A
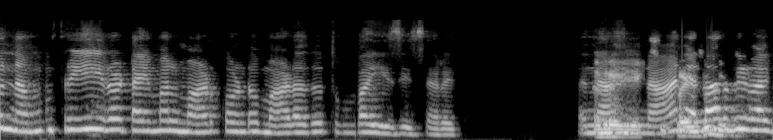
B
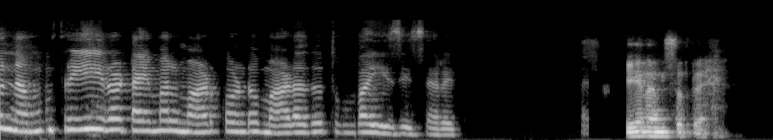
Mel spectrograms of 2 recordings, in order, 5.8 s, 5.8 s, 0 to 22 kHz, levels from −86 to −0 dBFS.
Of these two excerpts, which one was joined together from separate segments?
B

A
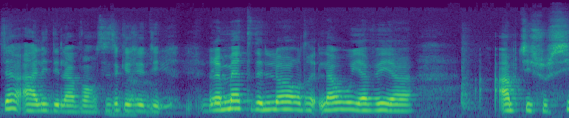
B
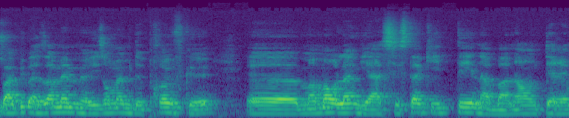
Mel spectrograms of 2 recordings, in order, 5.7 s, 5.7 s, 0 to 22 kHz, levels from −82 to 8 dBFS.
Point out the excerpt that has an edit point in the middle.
A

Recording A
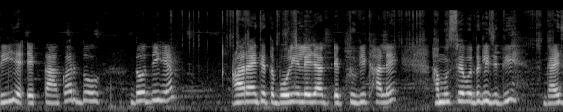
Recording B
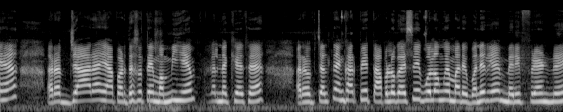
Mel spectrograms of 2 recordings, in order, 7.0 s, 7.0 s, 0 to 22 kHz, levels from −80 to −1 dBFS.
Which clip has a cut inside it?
B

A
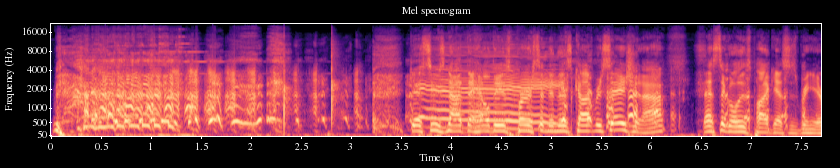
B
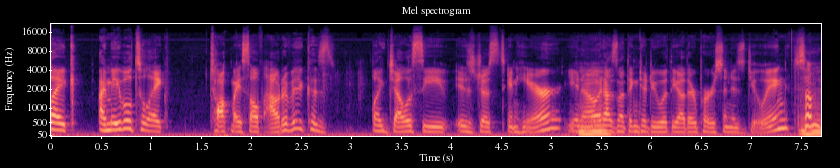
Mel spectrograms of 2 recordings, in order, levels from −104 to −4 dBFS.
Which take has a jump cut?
A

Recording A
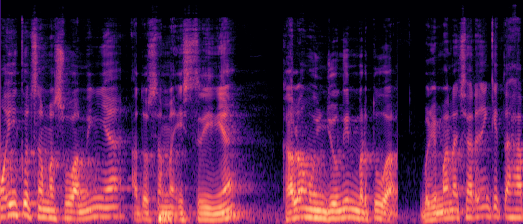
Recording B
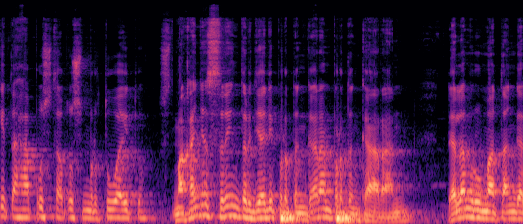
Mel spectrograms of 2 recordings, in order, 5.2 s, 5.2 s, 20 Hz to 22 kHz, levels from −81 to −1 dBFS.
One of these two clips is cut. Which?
B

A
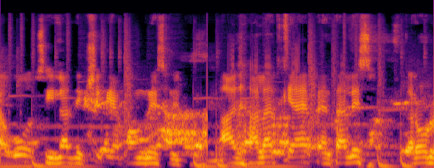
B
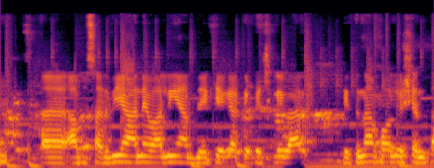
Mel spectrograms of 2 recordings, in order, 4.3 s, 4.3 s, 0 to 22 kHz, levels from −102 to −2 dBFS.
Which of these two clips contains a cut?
A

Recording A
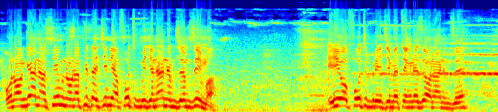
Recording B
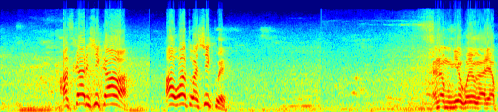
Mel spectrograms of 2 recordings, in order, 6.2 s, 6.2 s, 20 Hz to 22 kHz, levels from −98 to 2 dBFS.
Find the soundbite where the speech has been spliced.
B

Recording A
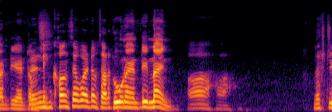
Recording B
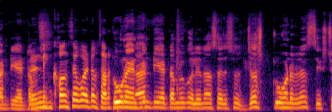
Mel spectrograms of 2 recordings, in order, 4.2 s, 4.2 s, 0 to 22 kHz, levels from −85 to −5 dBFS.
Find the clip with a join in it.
B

